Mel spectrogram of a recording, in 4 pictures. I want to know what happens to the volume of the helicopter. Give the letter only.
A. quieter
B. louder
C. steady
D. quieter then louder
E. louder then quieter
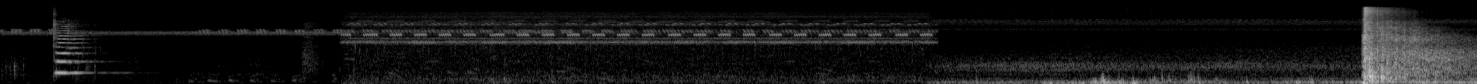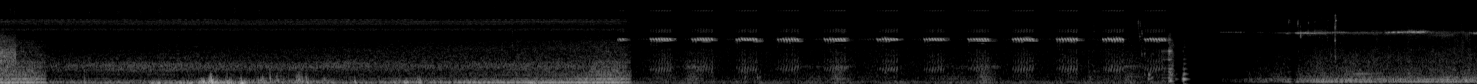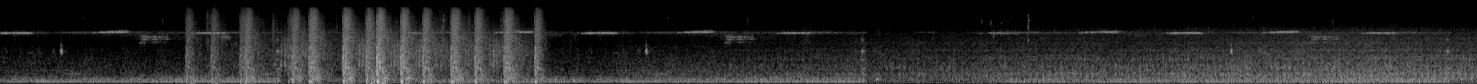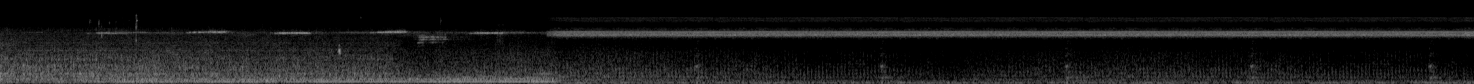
E.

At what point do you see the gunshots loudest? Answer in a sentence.
The volume of the gunshots peaks at 14 seconds.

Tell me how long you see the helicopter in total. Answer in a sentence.
The helicopter can be heard for 23 seconds in total.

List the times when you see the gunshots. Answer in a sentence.
The gunshots can be heard from 13.6 to 14.9 s and from 31.4 to 35.0 s.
